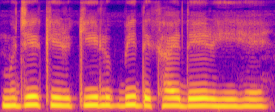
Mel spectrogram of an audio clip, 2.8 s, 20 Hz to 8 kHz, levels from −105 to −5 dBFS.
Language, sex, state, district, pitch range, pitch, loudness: Hindi, female, Mizoram, Aizawl, 195-210 Hz, 200 Hz, -13 LUFS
